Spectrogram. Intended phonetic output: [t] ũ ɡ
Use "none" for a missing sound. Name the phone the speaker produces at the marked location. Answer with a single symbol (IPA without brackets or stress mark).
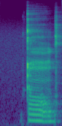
ʈ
